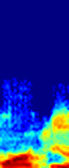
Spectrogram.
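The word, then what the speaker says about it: whorearchy: what what what hor horari is I still think I'm pronouncing it wrong no you are horari that's fine it's you're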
